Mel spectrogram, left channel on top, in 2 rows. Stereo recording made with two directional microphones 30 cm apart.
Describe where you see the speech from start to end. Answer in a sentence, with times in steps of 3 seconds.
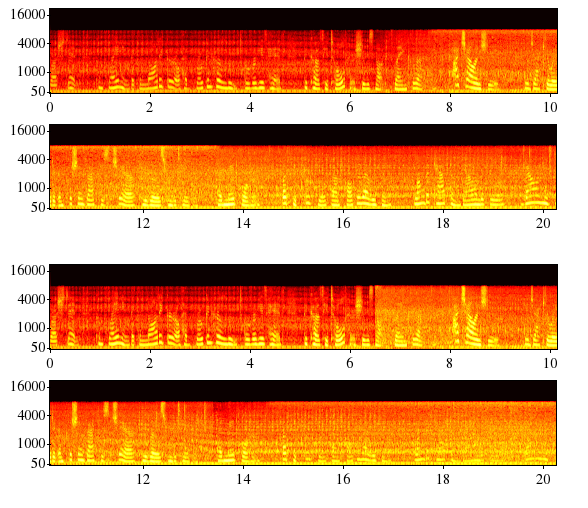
In this clip you hear the speech on the right from 0 s, in the centre from 9 s and on the left from 12 s.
